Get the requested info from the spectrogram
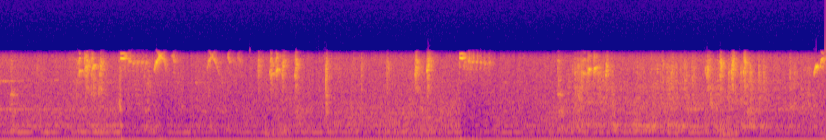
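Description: Eurasian siskin chicks give thin, high squeaky chirps in quick irregular bursts, with soft rustling and fluttering between the calls.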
